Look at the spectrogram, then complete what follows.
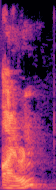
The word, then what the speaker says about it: iron: I-R-O-N. Is it iron? Wrong. The correct pronunciation is iron. R is silent.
